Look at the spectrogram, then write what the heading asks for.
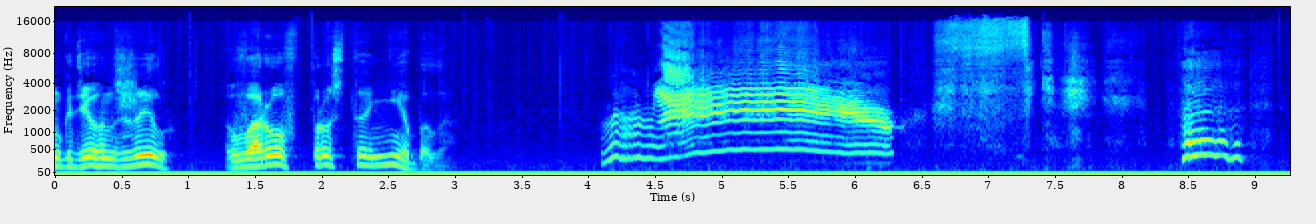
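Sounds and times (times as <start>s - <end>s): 
speech: 0.0s - 3.0s, 4.1s - 5.0s, 8.4s - 9.1s
cat meowing: 4.1s - 6.4s.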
